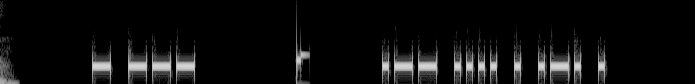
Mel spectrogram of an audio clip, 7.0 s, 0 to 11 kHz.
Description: Morse code, heard as a keyed tone, about 20 wpm, 700 Hz. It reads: TO WHERE
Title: Sets of 2 Words - New Word Drill - 20wpm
